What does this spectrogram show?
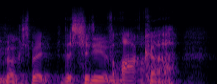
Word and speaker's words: Akka: but the city of akka sometimes pronounced acre acre akka in Israel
